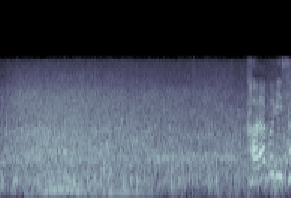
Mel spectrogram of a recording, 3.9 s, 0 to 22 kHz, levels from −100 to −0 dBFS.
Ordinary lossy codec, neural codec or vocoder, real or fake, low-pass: none; codec, 16 kHz, 6 kbps, DAC; fake; 7.2 kHz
